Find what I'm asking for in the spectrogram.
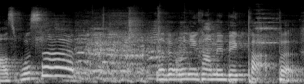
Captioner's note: audience laughing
